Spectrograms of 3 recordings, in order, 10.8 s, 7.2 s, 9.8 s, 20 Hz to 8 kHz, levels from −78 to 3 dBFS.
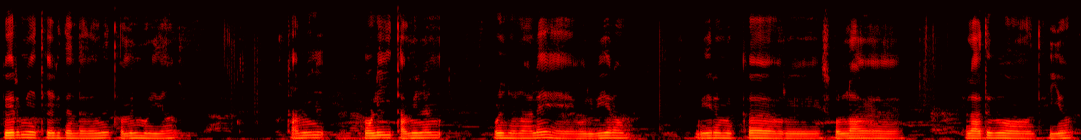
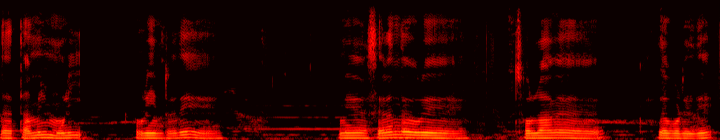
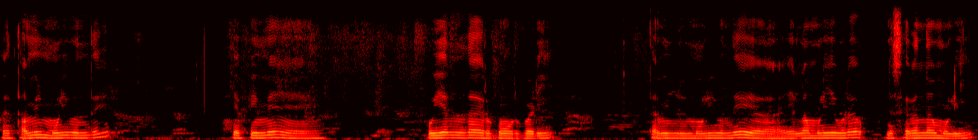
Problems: low volume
